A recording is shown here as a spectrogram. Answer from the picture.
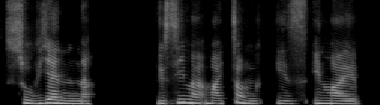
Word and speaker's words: souviennent: You see, my tongue is between my teeth, souviennent. All right? It's not the E, the N, and the T are not pronounced here because we are in the conjugation word.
